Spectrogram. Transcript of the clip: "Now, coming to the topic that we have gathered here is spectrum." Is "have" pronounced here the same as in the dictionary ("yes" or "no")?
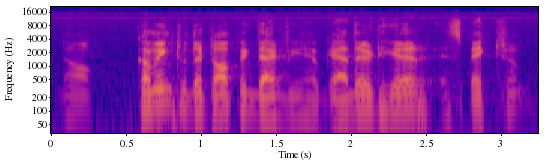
yes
